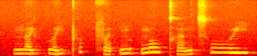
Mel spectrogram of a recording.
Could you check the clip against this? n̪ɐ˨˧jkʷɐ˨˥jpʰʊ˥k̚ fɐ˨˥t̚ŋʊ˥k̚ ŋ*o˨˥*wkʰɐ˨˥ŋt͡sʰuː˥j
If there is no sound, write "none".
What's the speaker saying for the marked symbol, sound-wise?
o˥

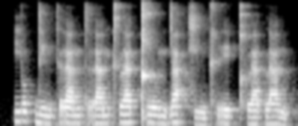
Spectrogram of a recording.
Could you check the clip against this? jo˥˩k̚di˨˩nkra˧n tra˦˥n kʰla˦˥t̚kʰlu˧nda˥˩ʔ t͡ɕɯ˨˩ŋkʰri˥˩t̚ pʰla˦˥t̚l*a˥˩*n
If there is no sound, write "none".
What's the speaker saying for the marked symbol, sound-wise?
a˥˩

